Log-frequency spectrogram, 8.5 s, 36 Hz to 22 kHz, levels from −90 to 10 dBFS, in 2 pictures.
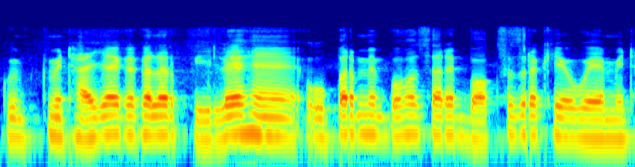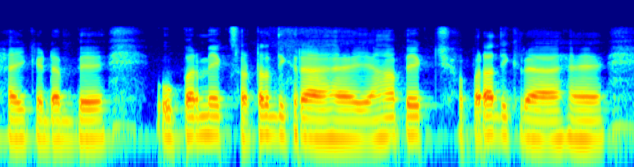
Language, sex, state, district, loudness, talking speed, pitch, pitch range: Hindi, male, Jharkhand, Garhwa, -18 LUFS, 205 wpm, 120 Hz, 110-130 Hz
